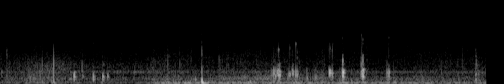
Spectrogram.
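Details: Low gurgling rumbles and short bubbling bursts of stomach growling (borborygmi) over a faint steady background hum; attributed to Hatsune Miku.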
